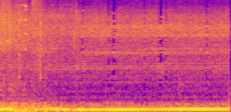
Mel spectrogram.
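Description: An old Toyota truck engine with a newly fitted exhaust idles, a steady deep rumble close up that holds even and loud for the whole moment, with no talk.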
